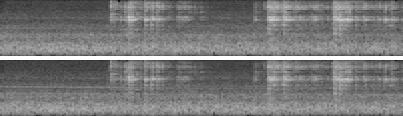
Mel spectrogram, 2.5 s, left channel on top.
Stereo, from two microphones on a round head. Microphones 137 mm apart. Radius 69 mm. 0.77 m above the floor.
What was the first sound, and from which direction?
A clink, 15° left (ahead or behind).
